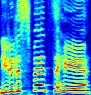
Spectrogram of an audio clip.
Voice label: scout need dispenser, femscout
